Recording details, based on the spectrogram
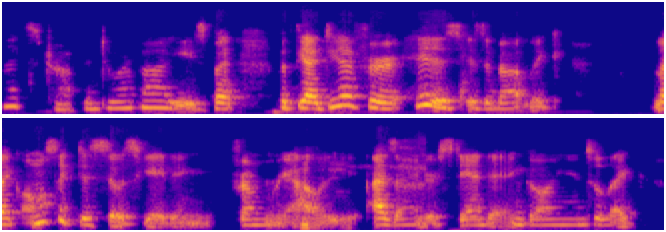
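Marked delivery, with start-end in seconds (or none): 0.0-1.5 soft, gentle meditation-guide tone. Imitating a meditation guide she likes: soft gentle meditation voice. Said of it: "soft, gentle".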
